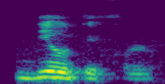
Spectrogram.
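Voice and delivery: normal talking voice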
